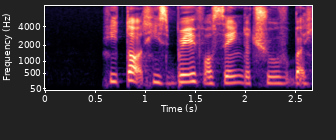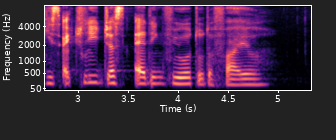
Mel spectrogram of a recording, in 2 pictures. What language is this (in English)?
English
